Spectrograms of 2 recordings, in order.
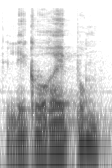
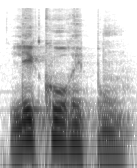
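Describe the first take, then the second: First: Softer, lower repeat of the line; hushed, dropped echo line; fading echo. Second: Firm, full-voiced echo line; recited line at full voice; first echo call. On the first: Acted. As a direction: let it come back as a distant echo. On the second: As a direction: sound the echo out clearly.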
